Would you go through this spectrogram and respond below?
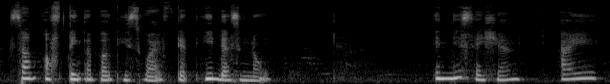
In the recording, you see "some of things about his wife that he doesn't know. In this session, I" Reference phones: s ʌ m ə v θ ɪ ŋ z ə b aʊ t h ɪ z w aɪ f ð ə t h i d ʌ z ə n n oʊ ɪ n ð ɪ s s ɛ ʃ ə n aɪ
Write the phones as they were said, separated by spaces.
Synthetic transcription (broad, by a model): s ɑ m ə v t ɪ ŋ ə b aʊ t h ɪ s w aɪ f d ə t h i d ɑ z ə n n oʊ ɪ n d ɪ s s ɛ ʃ ə n aɪ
